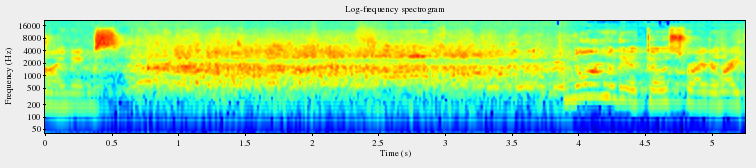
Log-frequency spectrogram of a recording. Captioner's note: audience laughing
